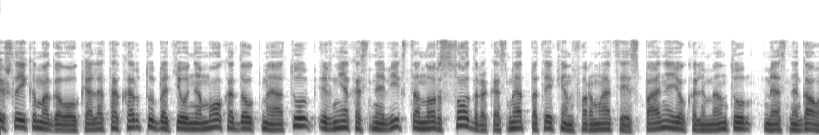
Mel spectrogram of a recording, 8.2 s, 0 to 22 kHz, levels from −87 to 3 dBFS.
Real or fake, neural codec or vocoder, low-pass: fake; codec, 16 kHz, 16 kbps, FunCodec, trained on Chinese and English, 50 frames a second; 7.2 kHz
